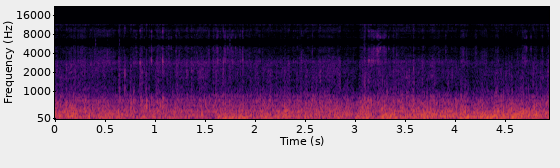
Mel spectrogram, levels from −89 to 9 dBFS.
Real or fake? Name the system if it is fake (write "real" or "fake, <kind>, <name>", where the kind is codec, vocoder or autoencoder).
real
